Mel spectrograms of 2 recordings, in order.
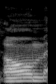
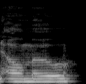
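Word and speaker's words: Ohmu: which is there's Om and Omu, you know, either one's fine.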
